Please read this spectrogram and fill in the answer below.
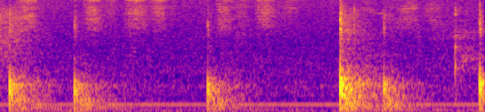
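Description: Stylus writing numbers on an interactive touchscreen board: a handful of sharp taps as the pen touches down between short strokes, over a faint steady hum.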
